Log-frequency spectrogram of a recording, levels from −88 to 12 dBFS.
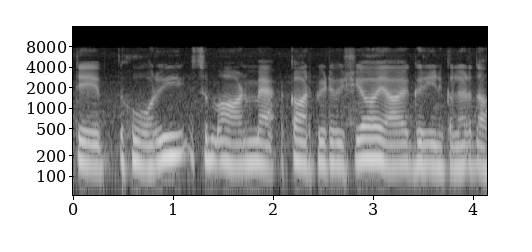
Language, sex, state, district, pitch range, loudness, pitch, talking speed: Punjabi, male, Punjab, Kapurthala, 145-170 Hz, -15 LUFS, 155 Hz, 160 wpm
